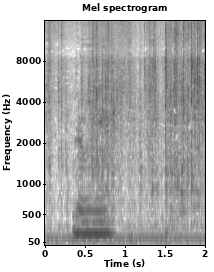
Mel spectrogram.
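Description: A woman's drawn-out "really", then about a second of light crinkling, as of the box's paper or plastic wrapping being handled.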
